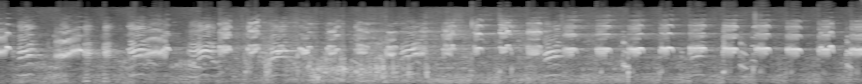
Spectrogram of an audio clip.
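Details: Swamphen calls: a dense run of harsh, nasal honking squawks, several overlapping voices, repeated roughly three times a second and growing more evenly spaced toward the end.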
